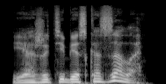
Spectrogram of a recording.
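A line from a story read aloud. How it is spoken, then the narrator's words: Hissed through teeth. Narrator (Russian): процедила пуговка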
